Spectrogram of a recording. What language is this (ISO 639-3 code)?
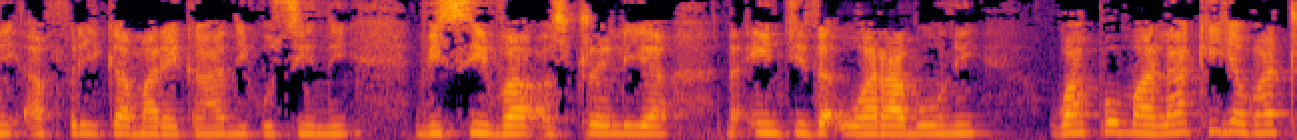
swa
